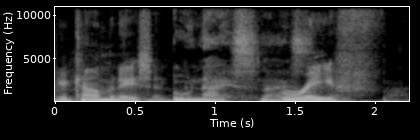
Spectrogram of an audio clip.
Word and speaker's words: Rafe: Rafe, not Ralph. Rafe. See, you were wrong. Oh, no, that makes a lot of sense. spelled like I've heard Ralph, that but it's as Rafe.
